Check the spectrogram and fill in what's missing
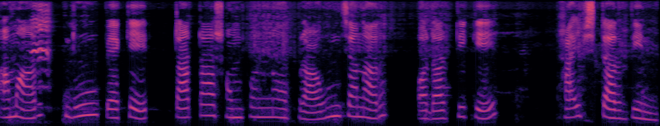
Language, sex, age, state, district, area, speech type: Bengali, female, 30-45, West Bengal, Alipurduar, rural, read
